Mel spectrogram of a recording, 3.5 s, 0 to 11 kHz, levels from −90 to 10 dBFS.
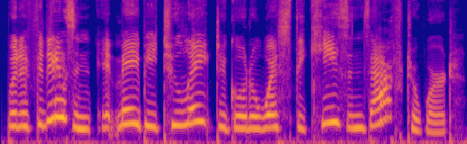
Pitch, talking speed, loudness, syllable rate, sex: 295 Hz, 255 wpm, -16 LUFS, 5.8 syllables/s, female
